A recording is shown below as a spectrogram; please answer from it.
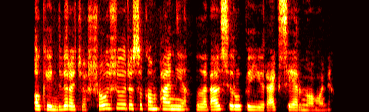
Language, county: Lithuanian, Vilnius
